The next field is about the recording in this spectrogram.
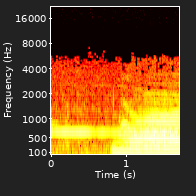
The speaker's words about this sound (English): Somebody have unhappy doggy? No, that's a coyote, hey, boy. There's a full moon tonight. So you'll hear a lot of them. No, not a good sound. Make here, boy, spine tickle.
